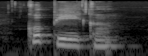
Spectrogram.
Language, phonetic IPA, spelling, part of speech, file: Ukrainian, [koˈpʲii̯kɐ], копійка, noun, Uk-копійка.ogg
- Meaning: kopek, kopeck, kopiyka; also copeck (one 100th of hryvnia, the monetary unit of Ukraine)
